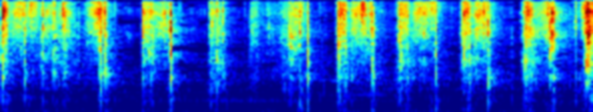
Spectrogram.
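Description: A deck of tarot cards being shuffled for a reading: a steady run of crisp riffling and slapping bursts, close and fairly loud, with no voices over it.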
